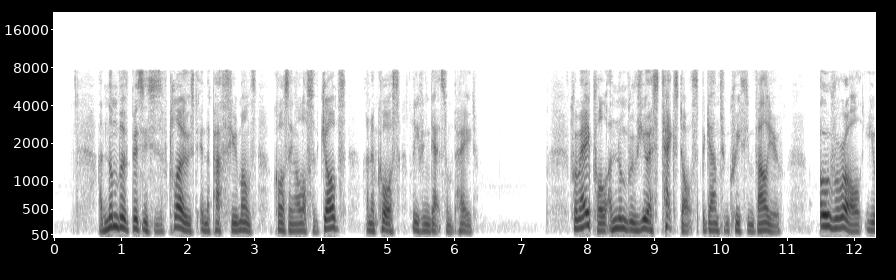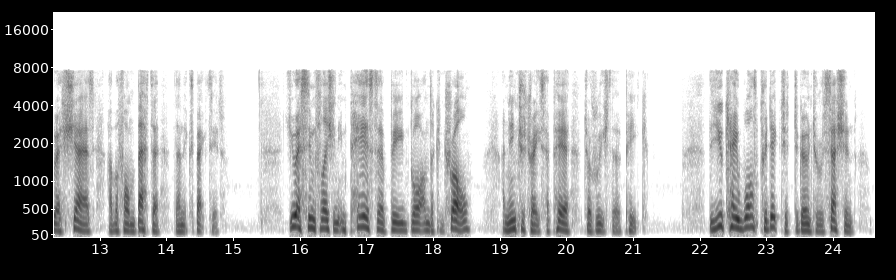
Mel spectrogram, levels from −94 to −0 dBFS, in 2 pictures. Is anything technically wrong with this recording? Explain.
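Yes. Throughout, the speech has a breathy, grainy upper edge, likely from Bluetooth LC3 compression. At a low bitrate, near 32 kbps, the codec discards upper spectrum and fills it with noise.

Lost LE Audio frames occur at 4.66 s, after "a loss of jobs", and at 18.22 to 18.26 s, after "have been brought under". The decoder reuses the last spectrum with scrambled signs, so each gap turns into a brief noisy smear. The first gap lasts about 20 ms, which fits two lost 10 ms frames. The second lasts about 40 ms, which fits four.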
